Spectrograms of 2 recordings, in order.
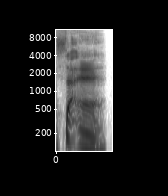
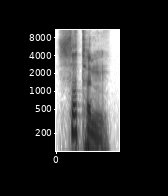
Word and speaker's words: Sutton: Stroop tends to gloss over the T's, so it sounds like she's saying Sutton, Sutton. However, some people go hard on them T's and call her Sutton.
